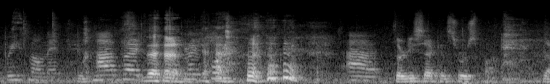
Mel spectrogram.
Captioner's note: laughter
